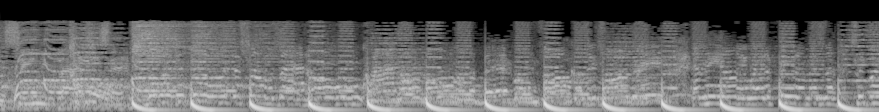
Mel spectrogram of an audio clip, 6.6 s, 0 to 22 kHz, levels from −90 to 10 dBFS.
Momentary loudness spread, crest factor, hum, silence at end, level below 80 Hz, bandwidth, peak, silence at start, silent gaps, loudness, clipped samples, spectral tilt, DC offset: 3 LU; 12 dB; none; 0 s; -20 dBFS; 11.5 kHz; 0 dBFS; 0 s; none; -13 LUFS; under 0.1%; -5.5 dB/octave; under 0.1%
